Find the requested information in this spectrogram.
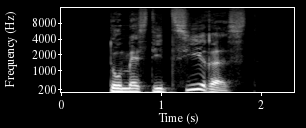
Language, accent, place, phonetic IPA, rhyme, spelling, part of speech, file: German, Germany, Berlin, [domɛstiˈt͡siːʁəst], -iːʁəst, domestizierest, verb, De-domestizierest.ogg
- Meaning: second-person singular subjunctive I of domestizieren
